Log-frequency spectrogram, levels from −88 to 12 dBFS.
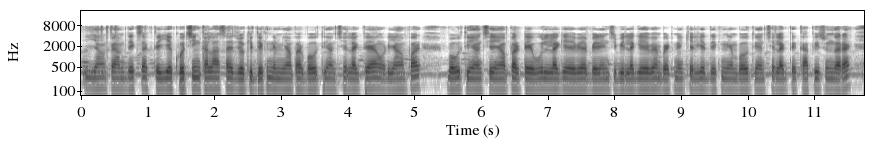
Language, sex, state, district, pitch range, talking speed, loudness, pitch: Maithili, male, Bihar, Purnia, 115-120 Hz, 265 wpm, -20 LUFS, 115 Hz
